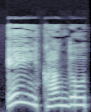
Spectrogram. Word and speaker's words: 永観堂: ことに由来するなお永観堂は漢音読みで ae 感動と読むが栄冠立志の栄冠は号技読みで羊羹と読む禅林寺の本尊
